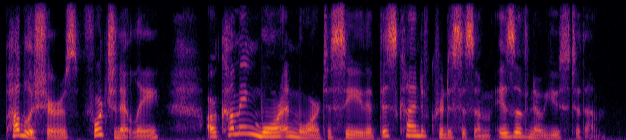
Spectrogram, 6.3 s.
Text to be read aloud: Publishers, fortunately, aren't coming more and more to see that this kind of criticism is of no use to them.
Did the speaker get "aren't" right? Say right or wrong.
wrong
